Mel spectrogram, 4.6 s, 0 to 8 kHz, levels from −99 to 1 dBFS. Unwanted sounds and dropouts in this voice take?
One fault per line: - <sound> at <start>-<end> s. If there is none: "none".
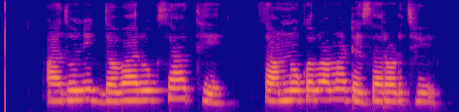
none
